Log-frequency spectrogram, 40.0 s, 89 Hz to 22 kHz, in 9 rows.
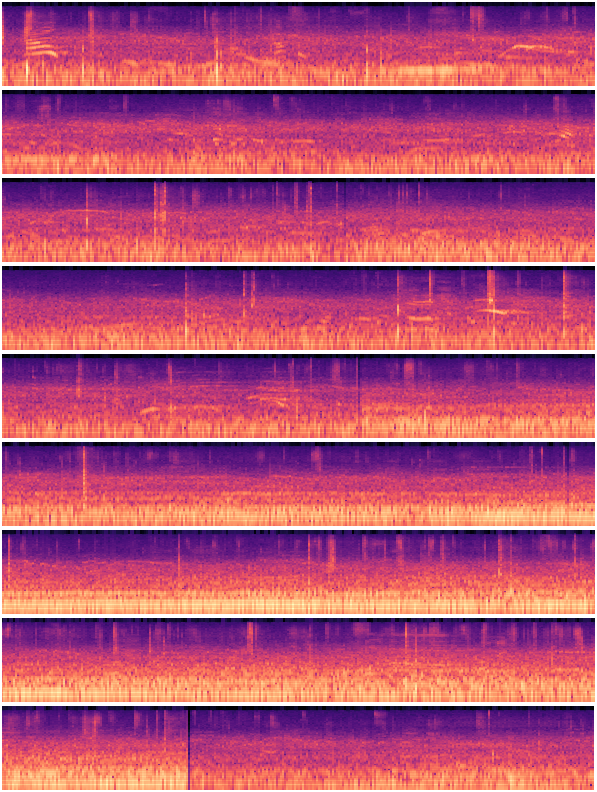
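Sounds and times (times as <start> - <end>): vehicle engine running: 20.4 - 40.0.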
